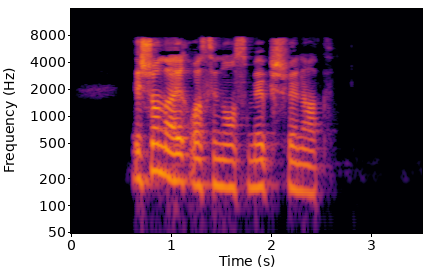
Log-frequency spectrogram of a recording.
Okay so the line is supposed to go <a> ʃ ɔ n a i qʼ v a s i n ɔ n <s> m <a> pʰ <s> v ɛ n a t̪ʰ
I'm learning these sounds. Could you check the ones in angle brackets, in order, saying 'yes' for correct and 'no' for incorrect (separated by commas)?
no, yes, no, no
